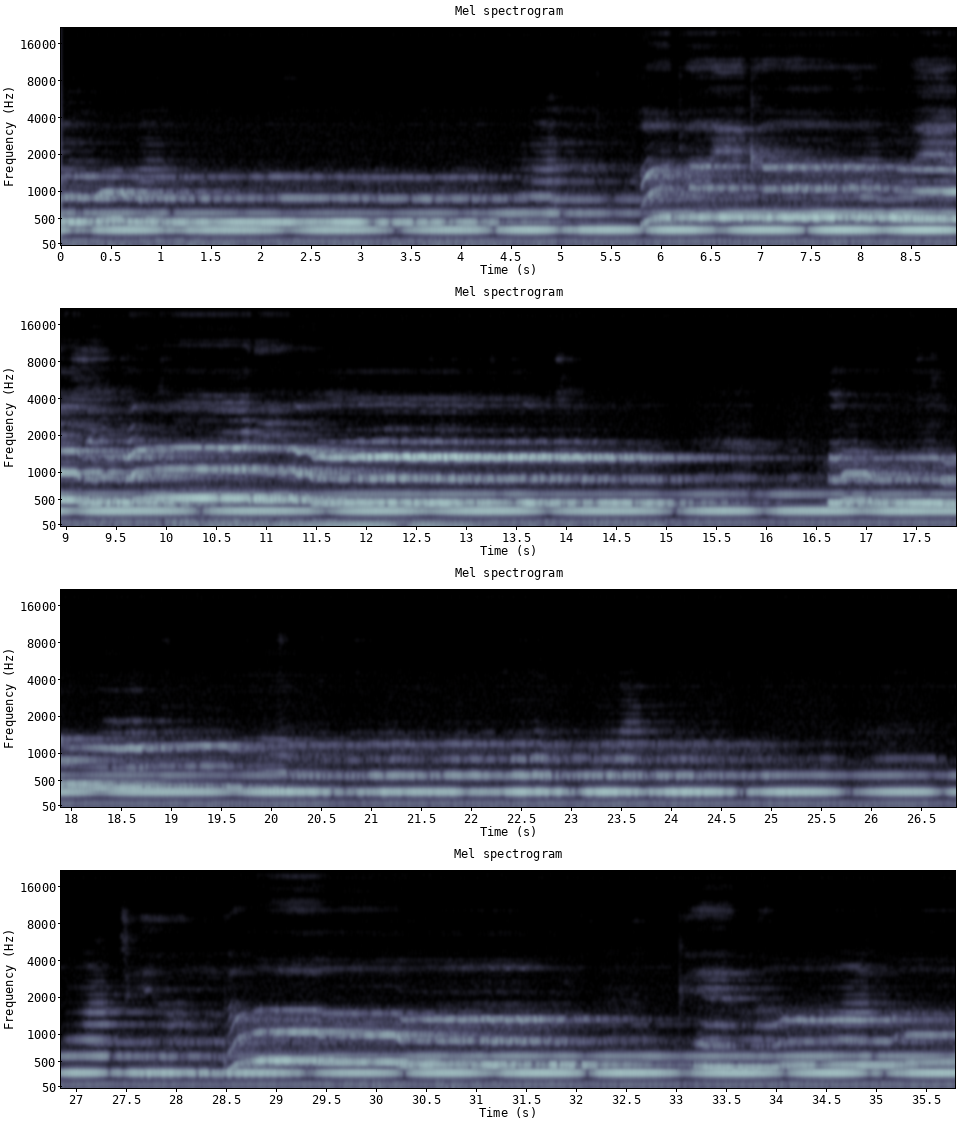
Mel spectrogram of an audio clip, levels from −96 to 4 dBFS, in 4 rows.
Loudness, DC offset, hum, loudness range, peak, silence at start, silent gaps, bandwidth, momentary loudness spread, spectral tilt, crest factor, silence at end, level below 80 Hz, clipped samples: -30 LUFS; under 0.1%; none; 8 LU; -14 dBFS; 0 s; none; 3.9 kHz; 10 LU; -8.5 dB/octave; 16 dB; 0 s; -54 dBFS; under 0.1%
